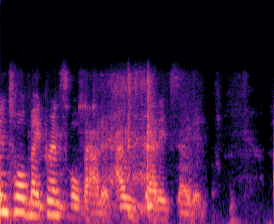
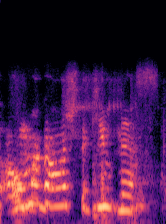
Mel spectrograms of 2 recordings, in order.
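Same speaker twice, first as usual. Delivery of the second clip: gushing over cuteness; 8 semitones higher, 3 dB louder than usual. Retold or imitated. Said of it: "you're just like".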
